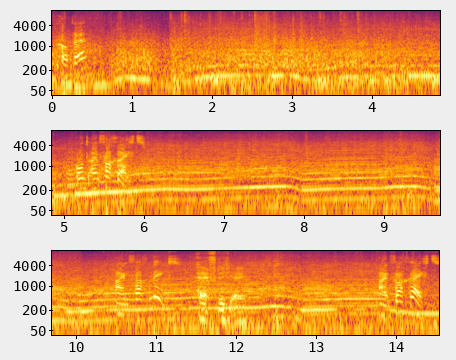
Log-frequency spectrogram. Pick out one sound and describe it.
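A rally car engine revs and roars, rising and falling in pitch.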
